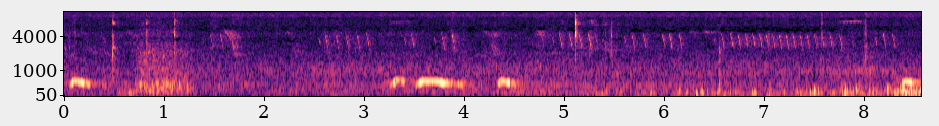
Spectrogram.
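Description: Faint outdoor birdsong: soft cooing notes repeated a few times, with bursts of a fast high ticking trill, and a few light clicks here and there.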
